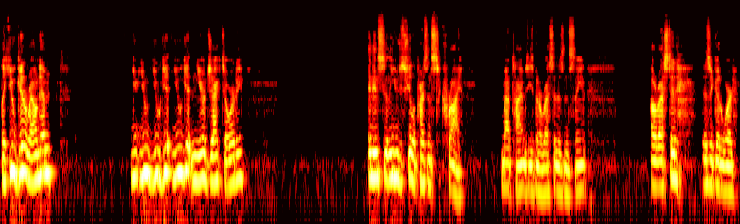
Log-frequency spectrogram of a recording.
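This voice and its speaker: A man's voice: a little high, fairly even intonation, normal speed, long pauses. A young man in his late teens, casually rambling through commentary and reading viewer comments aloud. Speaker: streamer reading chat.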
